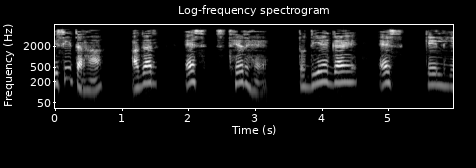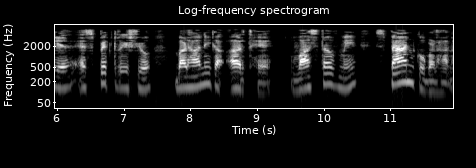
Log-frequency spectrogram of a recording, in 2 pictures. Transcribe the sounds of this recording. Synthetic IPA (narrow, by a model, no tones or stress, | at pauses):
ɪsit̪ɐɾə | ɐɡəɾ | ɛsː | t̪ʰɪɾɦɛ̰ː | t̪od̪ijeɡɐe | ɛs | kelieɛspekʈɾeːʃijo | bɐɽ̤aːneka̰ʔɐɾt̪ʰhɛ̰ː | ʋaːst̪əʋmẽ | spɛːnkobɐɽ̤a̰ːna̰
